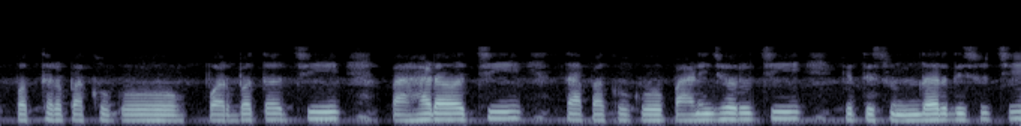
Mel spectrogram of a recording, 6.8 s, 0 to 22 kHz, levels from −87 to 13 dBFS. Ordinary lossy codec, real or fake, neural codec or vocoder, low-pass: none; real; none; 5.4 kHz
